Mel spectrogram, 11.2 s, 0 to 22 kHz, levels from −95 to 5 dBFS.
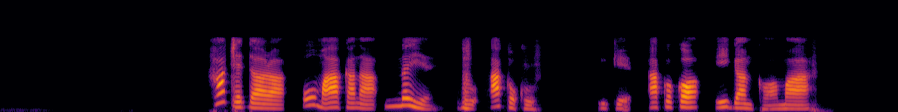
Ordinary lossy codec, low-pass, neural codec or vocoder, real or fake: none; 5.4 kHz; codec, 24 kHz, 0.5 kbps, DualCodec; fake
